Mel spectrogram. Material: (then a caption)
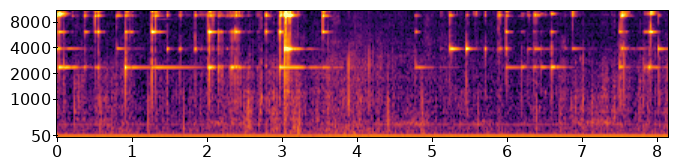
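Metal. A hanging wind chime of hollow metal tubes with glass crystal beads is strummed and pushed by hand so the tubes and beads swing and chime. Bright, ringing metallic tones and light glassy clinks sound in scattered strikes, with the loudest burst about three seconds in. A low, steady hum runs underneath throughout.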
